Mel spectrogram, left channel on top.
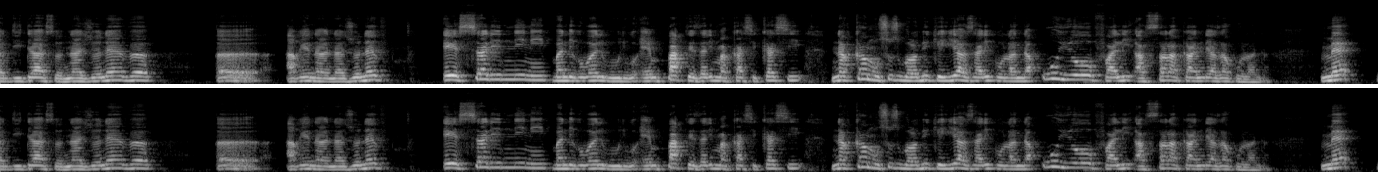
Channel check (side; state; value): right; quieter; 4.4 dB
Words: na Genève arena na Genève et salinini bandeko bali bulingo impact ezali makasi kasi na ka mususu balobi ke ya zali kolanda oyo fali asala kande aza kolanda mais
